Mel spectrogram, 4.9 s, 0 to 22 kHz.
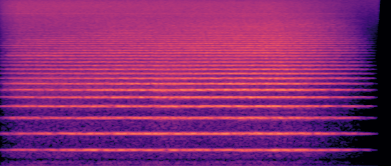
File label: G 4, Cellos Expressivo; Miroslav Vitous; String Ensembles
